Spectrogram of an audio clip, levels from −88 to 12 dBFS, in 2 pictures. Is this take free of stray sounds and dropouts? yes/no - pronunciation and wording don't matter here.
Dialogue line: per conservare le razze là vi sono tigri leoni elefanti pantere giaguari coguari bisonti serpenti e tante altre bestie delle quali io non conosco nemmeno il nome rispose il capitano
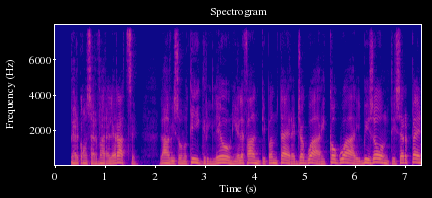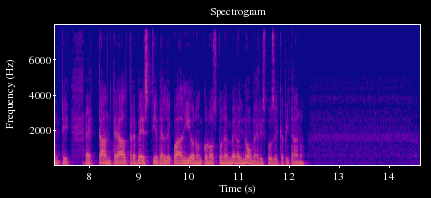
yes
